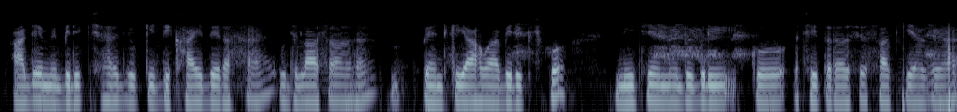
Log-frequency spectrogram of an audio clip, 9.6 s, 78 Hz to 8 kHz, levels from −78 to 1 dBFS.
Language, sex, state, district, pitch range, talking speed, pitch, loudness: Hindi, male, Bihar, Saharsa, 115-120 Hz, 180 wpm, 120 Hz, -33 LUFS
